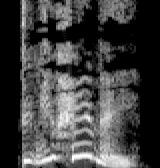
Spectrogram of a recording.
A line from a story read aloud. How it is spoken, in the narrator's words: exclaimed Damaris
